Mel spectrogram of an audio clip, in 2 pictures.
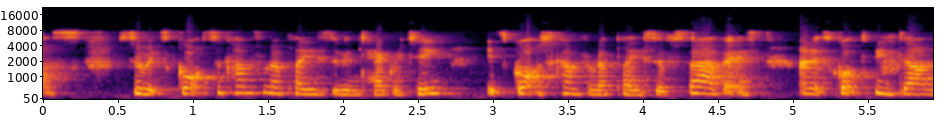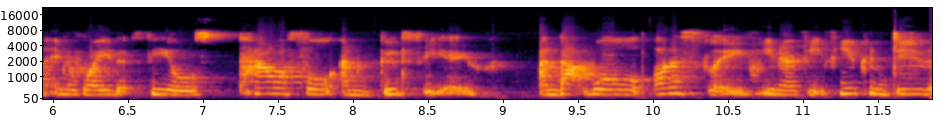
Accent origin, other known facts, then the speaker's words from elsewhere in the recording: United Kingdom; I have a cup of tea because I'm British.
